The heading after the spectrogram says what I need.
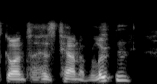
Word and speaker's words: Luton: Um, but I've seen some of the footage where he's gone to his town of Luton, uh, Luton or but they don't pronounce the T and just how different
